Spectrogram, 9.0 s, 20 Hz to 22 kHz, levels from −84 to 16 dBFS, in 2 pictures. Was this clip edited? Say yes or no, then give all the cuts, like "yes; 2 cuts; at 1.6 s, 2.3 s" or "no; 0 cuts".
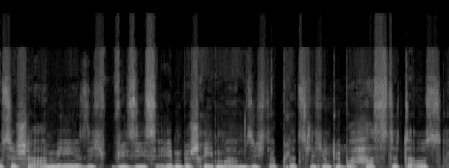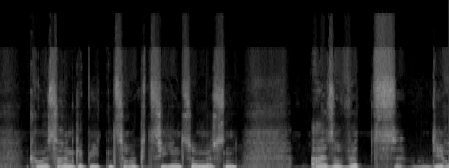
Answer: no; 0 cuts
